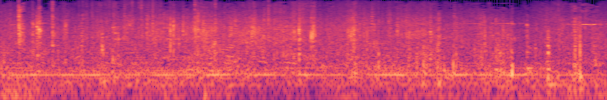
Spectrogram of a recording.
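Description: Steady mechanical hum of a chairlift's machinery at the boarding area, with sharp clacks of skis, poles and gate parts and voices in the background.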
